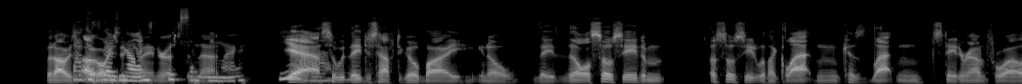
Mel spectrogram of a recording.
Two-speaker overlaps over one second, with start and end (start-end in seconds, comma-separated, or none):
0.7-2.2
